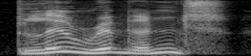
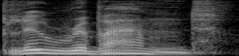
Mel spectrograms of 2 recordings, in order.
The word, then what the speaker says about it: Blue Riband: in one go but how do you pronounce it yeah Blue Riband yes I usually call a blue ribbon because but even me mom used to call it Blue Riband for some reason and been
